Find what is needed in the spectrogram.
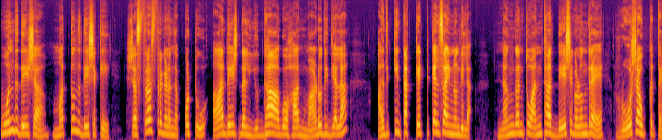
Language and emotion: Kannada, angry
